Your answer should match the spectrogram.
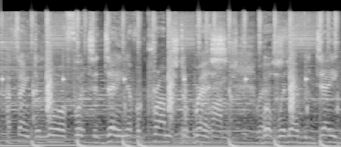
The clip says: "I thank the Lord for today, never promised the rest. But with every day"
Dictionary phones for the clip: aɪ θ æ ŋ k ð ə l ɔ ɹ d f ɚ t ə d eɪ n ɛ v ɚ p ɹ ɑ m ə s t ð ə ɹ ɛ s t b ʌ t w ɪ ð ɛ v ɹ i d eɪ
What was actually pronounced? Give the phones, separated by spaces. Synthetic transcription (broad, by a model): aɪ θ æ ŋ k ð ə l ɔ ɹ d f ɚ t ə d eɪ n ɛ v ɚ p ɹ ɑ m ə s t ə ɹ ɛ s t b ʌ t w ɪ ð ɛ v ɹ i d eɪ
